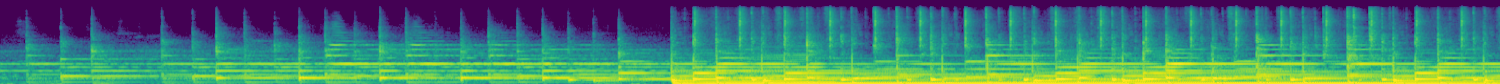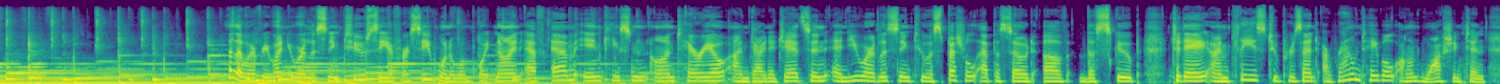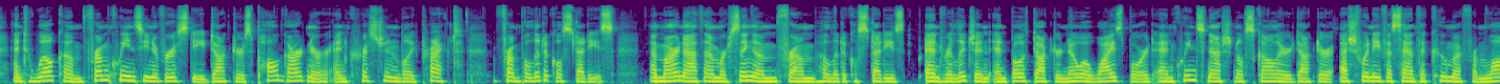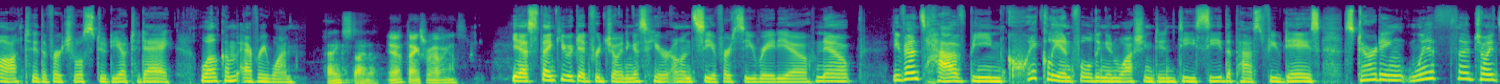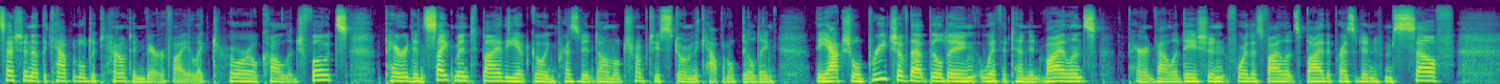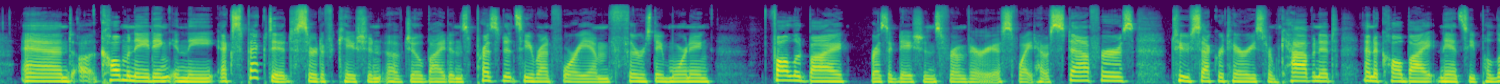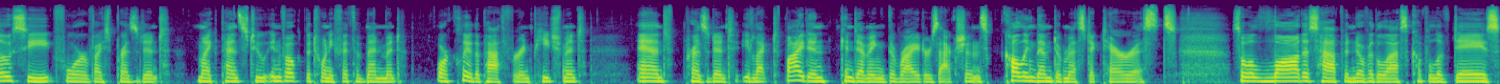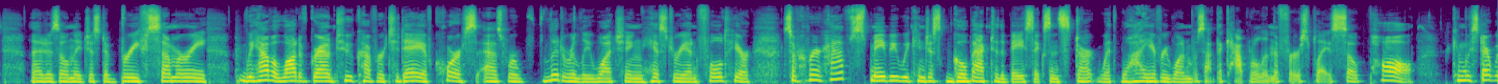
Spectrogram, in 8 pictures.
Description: Roundtable on the Siege on the Capitol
